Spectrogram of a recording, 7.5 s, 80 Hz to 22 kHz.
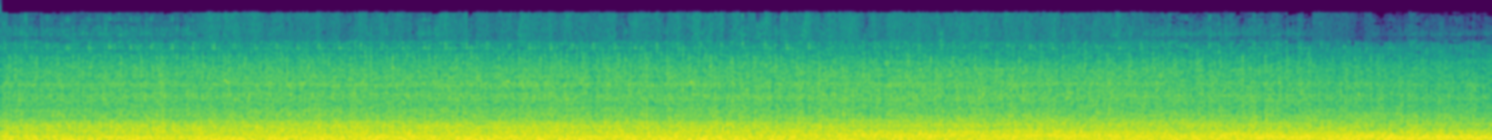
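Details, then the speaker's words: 1998 Ford Ranger after replacing a fuel injector to fix a rough idle, heard at the exhaust pipe: steady, even exhaust drone at idle, no stumbles, misses or hunting; owner believes the injector fixed it. "I'll back to the exhaust pipe and take a listen. Sounds pretty good there. I believe the fuel injector fixed it."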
